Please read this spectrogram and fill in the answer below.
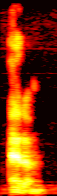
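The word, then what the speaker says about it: אדם: He notes it is pronounced Adam and explains that it directly translates to red earth or ruddy.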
